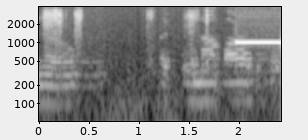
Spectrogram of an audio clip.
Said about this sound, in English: Please leave your name and a detailed message after the beep. Thank you, and have a good day.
